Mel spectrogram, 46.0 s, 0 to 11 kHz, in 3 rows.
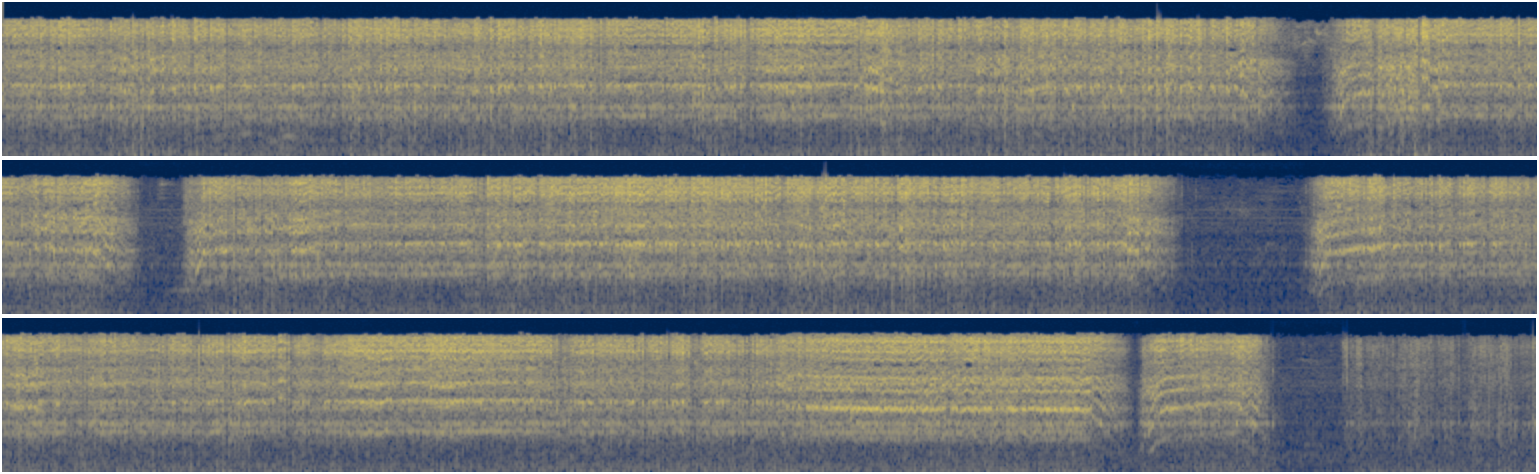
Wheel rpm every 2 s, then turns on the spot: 230, 230, 230, 230, 220, 220, 120, 220, 100, 220, 230, 230, 230, 80, 160, 230, 230, 230, 230, 220, 170, 90, 20.
42-46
